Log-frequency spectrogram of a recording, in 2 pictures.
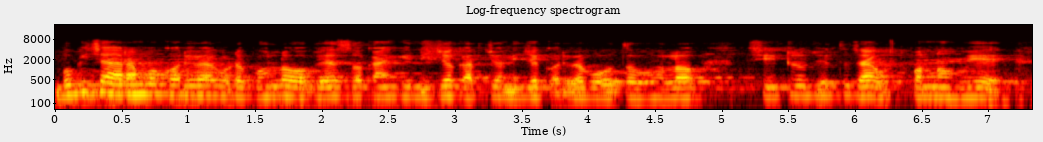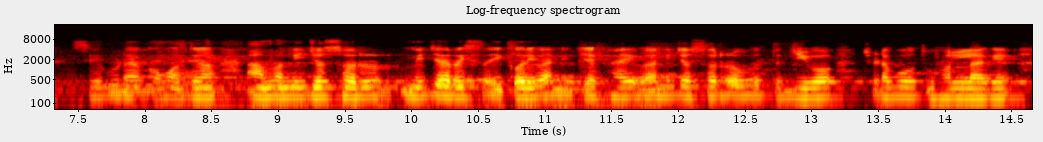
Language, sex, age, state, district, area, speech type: Odia, male, 30-45, Odisha, Malkangiri, urban, spontaneous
